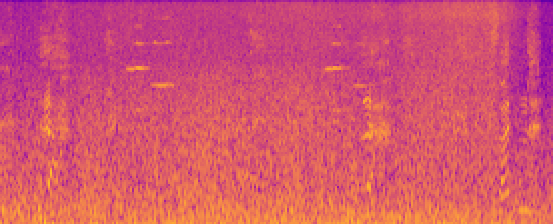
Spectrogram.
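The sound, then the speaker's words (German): A loud, unbroken roar of rough sea and wind as a storm moves in off the Faroe Islands, with waves surging and washing in a dense, steady wall of noise, and a few faint high chirps breaking through. “Ein Sturm zieht auf!”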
